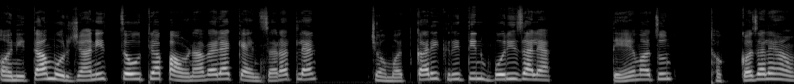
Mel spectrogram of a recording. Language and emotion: Goan Konkani, surprised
